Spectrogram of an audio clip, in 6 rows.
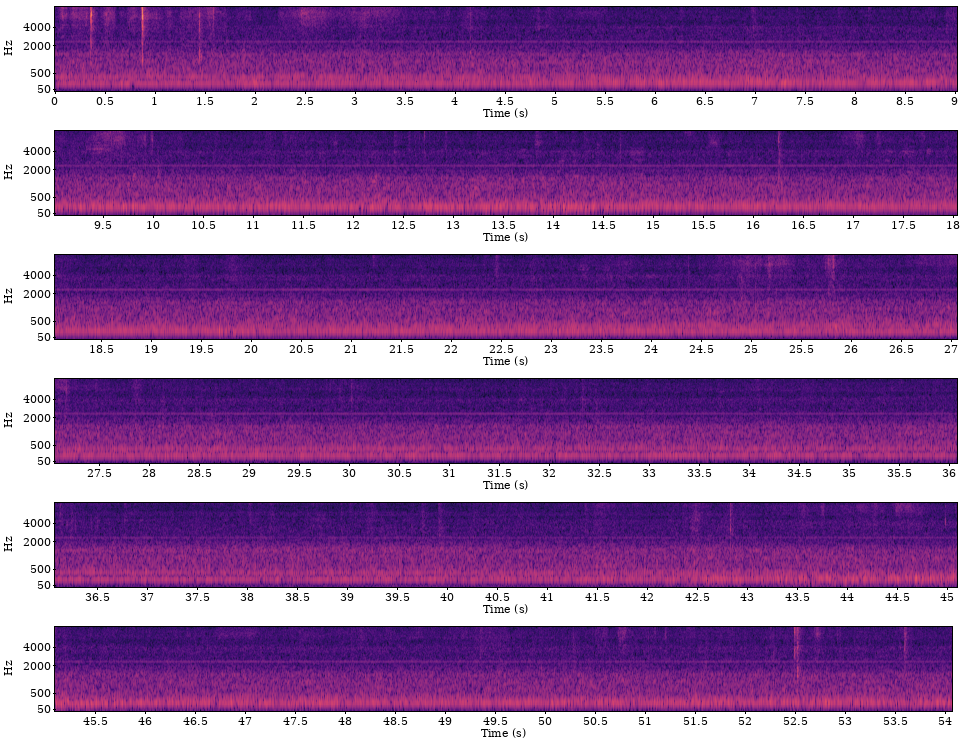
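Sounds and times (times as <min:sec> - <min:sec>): train interior drone: 0:06.9 - 0:18.2, 0:37.4 - 0:53.9.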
